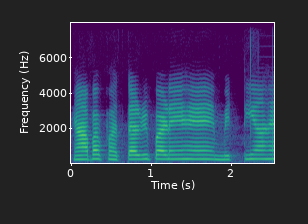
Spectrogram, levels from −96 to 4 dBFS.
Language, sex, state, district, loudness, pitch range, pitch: Hindi, female, Uttar Pradesh, Hamirpur, -24 LUFS, 230-245 Hz, 240 Hz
